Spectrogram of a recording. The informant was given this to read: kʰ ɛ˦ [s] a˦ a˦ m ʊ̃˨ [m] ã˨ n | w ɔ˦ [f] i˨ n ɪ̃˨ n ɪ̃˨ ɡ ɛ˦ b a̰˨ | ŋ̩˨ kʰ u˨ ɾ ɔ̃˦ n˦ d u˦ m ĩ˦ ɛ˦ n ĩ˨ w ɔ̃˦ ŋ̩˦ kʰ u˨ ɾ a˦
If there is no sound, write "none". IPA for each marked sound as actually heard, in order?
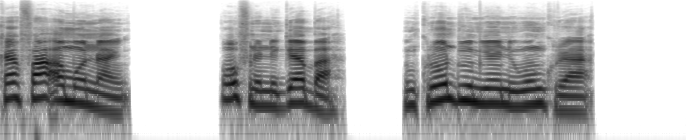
f, n, f

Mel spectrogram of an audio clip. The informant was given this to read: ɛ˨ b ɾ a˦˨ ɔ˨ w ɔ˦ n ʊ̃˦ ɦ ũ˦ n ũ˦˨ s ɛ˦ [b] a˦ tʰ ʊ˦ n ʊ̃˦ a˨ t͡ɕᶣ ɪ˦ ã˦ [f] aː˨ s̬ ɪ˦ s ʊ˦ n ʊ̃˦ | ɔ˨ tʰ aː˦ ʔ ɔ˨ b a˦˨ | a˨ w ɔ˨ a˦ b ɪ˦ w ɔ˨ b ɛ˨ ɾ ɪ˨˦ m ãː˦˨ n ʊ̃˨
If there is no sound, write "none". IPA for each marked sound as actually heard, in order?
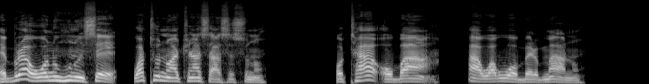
w, s

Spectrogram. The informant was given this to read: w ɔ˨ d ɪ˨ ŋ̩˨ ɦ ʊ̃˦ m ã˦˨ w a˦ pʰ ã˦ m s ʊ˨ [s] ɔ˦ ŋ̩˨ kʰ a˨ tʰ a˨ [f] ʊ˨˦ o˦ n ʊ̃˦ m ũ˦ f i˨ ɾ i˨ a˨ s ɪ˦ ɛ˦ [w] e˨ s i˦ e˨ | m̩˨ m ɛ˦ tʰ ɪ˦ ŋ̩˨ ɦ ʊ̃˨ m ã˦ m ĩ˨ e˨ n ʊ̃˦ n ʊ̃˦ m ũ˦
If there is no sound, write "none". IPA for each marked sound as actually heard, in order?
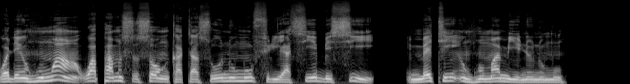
s, s, b

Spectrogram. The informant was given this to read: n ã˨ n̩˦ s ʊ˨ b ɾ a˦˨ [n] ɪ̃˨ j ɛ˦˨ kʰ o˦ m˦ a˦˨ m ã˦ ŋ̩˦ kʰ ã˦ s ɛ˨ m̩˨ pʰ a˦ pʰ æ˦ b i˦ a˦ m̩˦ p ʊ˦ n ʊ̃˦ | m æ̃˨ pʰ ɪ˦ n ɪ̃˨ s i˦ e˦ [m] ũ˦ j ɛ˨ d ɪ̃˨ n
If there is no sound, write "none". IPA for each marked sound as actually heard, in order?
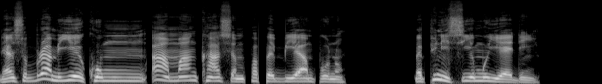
m, m

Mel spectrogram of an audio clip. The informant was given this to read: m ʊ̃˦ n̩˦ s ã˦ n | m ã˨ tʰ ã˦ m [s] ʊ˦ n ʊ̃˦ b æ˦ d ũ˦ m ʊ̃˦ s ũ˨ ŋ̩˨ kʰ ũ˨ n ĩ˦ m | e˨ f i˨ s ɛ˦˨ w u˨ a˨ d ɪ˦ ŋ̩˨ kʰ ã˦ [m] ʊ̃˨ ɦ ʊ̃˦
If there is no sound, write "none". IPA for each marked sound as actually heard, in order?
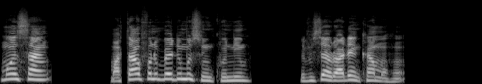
f, m

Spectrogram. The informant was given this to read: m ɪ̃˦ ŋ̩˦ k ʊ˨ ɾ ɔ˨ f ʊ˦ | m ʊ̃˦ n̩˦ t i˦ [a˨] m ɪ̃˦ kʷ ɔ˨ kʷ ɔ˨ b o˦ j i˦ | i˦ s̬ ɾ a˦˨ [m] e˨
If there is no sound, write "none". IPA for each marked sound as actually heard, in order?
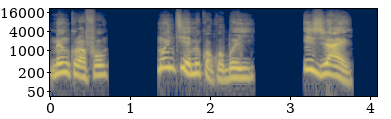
e˨, none

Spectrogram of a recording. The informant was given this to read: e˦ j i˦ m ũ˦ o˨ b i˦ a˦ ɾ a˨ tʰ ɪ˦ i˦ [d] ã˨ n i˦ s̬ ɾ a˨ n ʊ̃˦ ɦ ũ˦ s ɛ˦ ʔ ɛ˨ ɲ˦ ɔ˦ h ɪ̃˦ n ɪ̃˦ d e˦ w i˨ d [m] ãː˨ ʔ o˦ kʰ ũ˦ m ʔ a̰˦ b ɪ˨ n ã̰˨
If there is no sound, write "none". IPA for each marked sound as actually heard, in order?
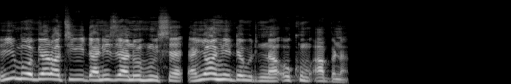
d, n

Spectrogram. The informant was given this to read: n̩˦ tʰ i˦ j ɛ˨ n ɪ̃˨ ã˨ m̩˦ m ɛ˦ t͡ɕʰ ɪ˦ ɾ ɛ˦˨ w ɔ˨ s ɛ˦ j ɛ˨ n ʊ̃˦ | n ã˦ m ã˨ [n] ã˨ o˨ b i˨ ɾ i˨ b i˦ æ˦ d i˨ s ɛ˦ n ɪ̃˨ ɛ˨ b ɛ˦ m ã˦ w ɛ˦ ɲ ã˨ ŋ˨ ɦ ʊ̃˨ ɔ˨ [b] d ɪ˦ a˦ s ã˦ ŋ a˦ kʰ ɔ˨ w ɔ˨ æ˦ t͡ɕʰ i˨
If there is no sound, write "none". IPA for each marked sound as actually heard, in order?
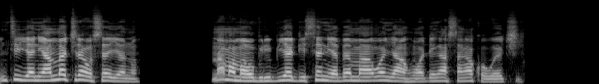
m, none

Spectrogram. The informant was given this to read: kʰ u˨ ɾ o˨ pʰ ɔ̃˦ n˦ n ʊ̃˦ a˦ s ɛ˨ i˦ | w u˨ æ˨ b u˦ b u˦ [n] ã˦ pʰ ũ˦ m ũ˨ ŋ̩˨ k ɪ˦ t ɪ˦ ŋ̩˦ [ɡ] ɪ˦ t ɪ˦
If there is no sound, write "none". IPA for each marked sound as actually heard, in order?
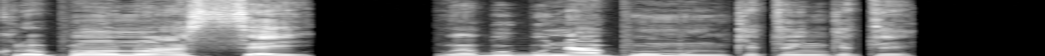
n, k

